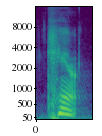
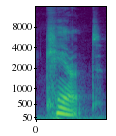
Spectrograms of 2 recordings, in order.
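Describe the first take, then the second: First: The final T is cut off with a glottal stop. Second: The final T is released with a small puff of air. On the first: This is everyday conversational speech. "But in everyday conversational English, I would use a glottal stop" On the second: This is careful speech. "In careful speech, I would say the T, and you might hear that little puff of air at the end"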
